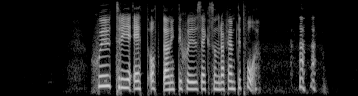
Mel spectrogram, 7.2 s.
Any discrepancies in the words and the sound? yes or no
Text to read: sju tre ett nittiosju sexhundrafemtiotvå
yes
